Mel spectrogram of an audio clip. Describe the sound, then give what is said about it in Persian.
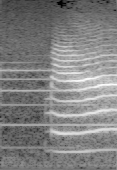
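A cat meowing: one long, drawn-out meow, steady in pitch, that swells louder after a softer start and holds to the end. “میاو میاو منگارو میاو. حسن تا گربه رو دید دوید رفت به طرفش”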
